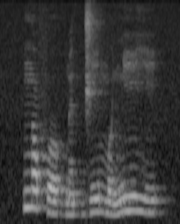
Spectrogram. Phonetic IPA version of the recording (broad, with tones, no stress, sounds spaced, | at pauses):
n ɔ˦ f oː˨ ɡ͡b ɛ̃˨ t d͡ʒ iː˧ m o˨ ɲ iː˦ ɣ i˧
